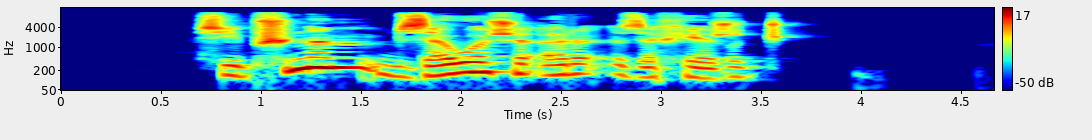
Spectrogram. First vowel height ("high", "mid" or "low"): high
